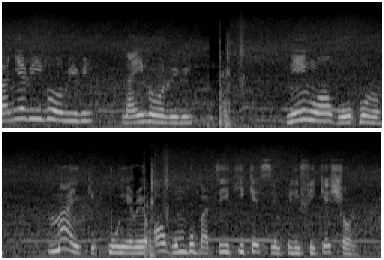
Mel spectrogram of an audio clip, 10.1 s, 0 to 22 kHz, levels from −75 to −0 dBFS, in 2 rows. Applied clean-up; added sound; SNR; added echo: none; Car; 11 dB; none.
